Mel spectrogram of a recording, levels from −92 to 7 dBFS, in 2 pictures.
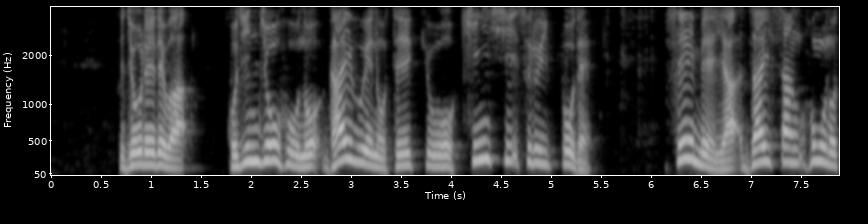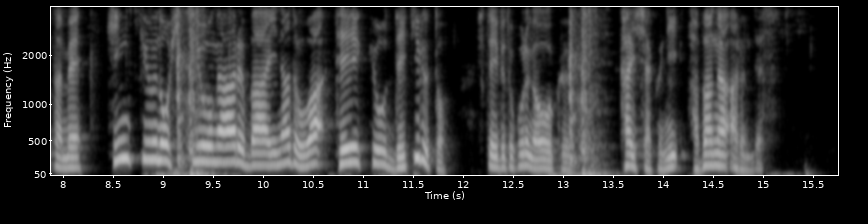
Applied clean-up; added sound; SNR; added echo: classical method log-MMSE.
